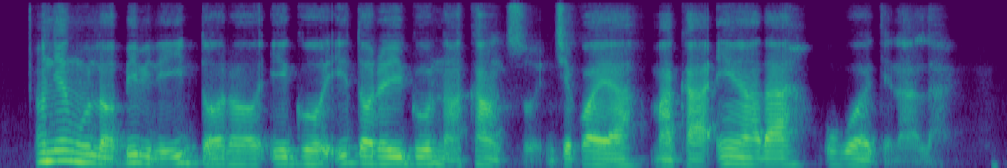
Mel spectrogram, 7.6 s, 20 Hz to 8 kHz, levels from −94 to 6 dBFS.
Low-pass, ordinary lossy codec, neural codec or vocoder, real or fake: 7.2 kHz; none; codec, 16 kHz, 0.9 kbps, LongCat-Audio-Codec; fake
